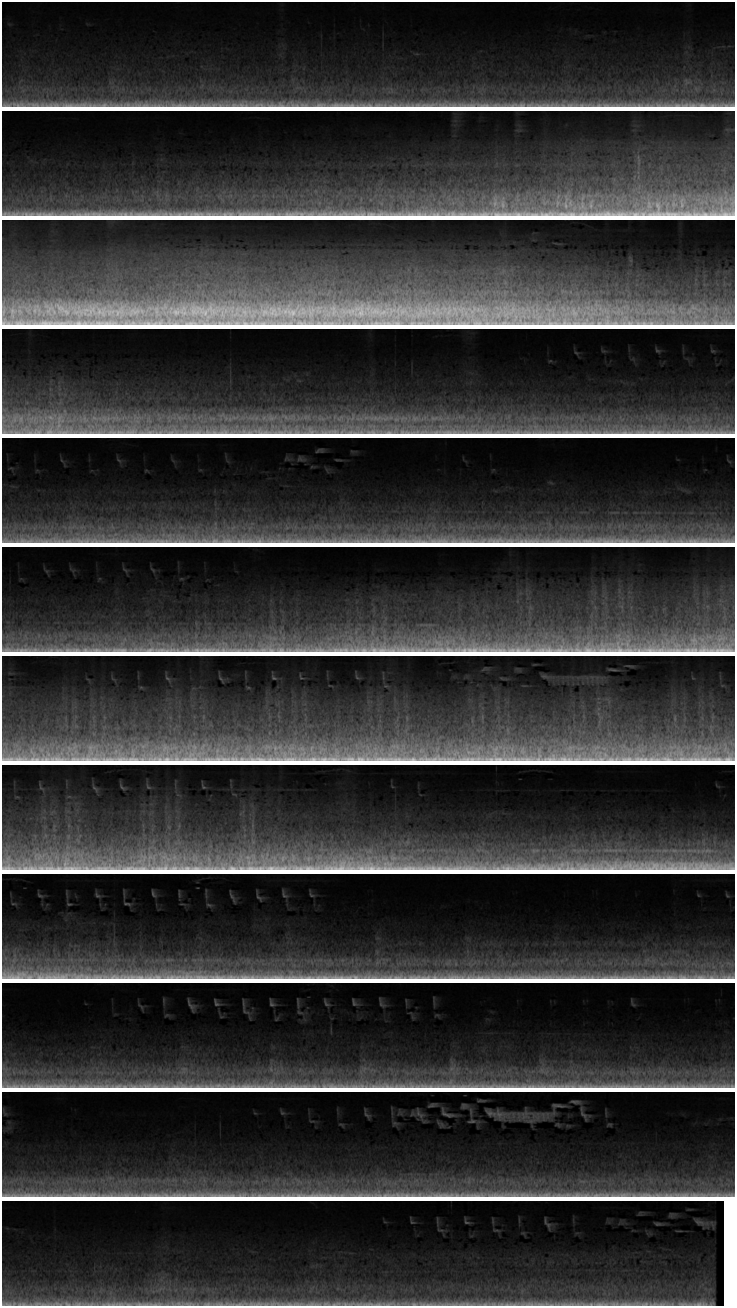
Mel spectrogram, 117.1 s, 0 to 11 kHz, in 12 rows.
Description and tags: On the 4th of may 2007 I sat on a bench in the park with my Edirol R09 recording two trains passing behind me and an airplane above me while in the distance a pile driver is driving a pole into the dutch swampy earth.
